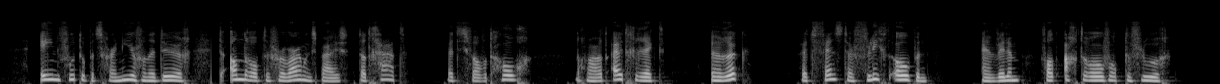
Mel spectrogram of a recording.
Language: Dutch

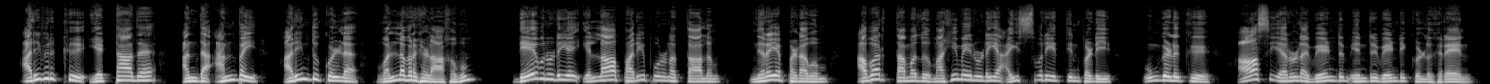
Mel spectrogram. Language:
Tamil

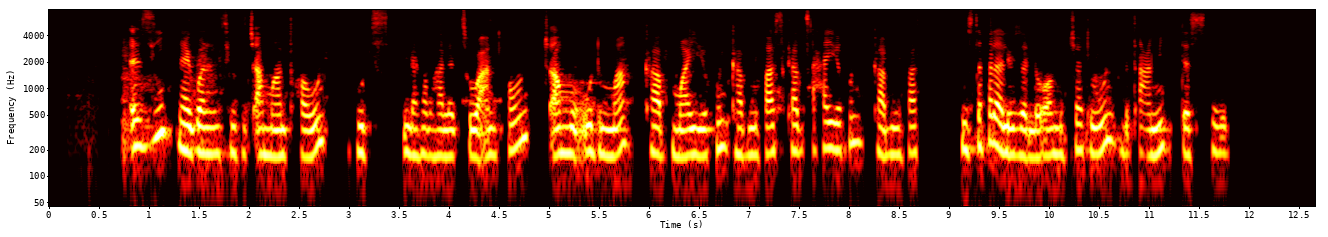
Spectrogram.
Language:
Tigrinya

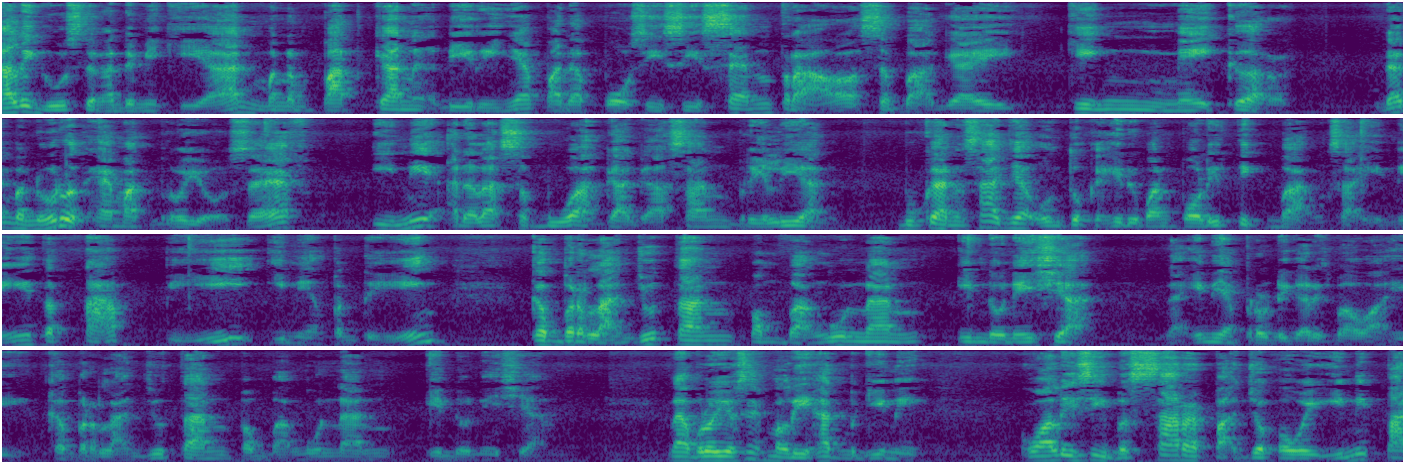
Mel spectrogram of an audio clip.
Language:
Indonesian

